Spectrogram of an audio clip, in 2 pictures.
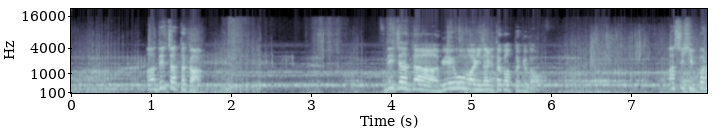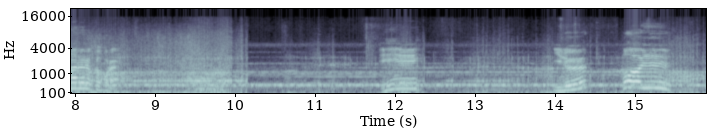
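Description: A young man talks animatedly into a microphone, close by.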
